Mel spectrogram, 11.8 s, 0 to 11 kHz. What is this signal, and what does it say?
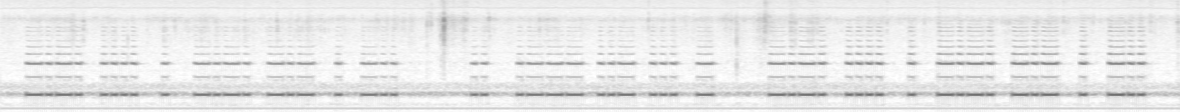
Morse code, heard as a keyed tone, about 25 wpm, spaced as for 21 wpm, 520 Hz. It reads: CHECKED I JUST CHECKED
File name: qrp / wb0jnr at 400mW with ae5x 02-23-2018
